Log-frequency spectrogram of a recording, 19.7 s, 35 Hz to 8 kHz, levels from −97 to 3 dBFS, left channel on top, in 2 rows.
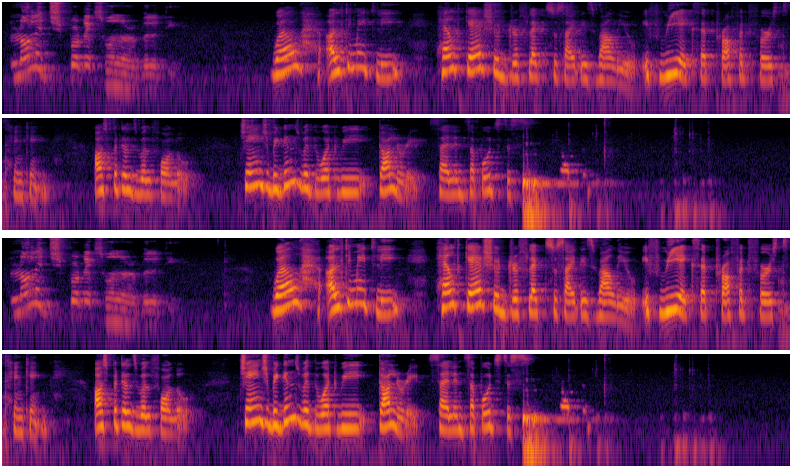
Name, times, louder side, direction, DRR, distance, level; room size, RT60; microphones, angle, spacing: voice 1, 0.1-2.2 16.4-17.3 18.2-18.3, equal, 10° left, 2.0 m, -37 dB
voice 2, 3.4-5.0 5.4-10.4 11.0-12.2 12.8-15.1 15.3-16.3 16.8-16.9, right 4 dB, 60° right, 0.8 m, -28 dB
28.0 x 10.5 x 4.9 m
head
